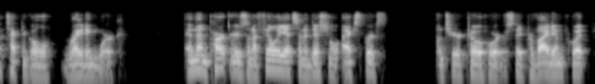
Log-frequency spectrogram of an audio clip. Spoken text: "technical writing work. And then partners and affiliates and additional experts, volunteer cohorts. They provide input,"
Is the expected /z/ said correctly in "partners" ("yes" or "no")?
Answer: yes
